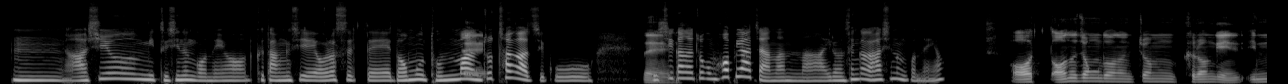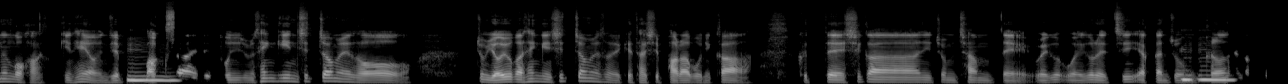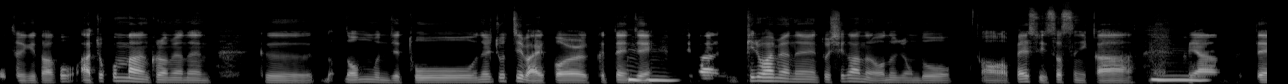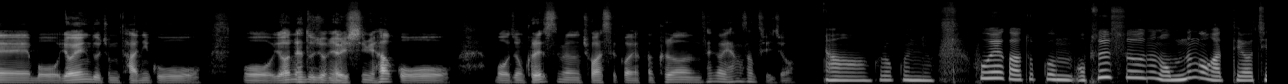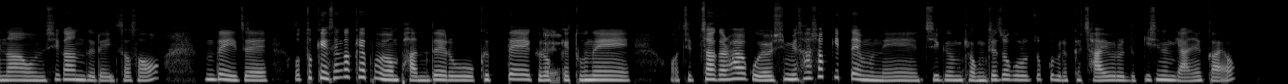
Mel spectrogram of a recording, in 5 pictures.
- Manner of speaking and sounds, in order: laughing while speaking: "연애도 좀 열심히 하고"
- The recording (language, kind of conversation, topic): Korean, podcast, 돈과 시간 중 무엇을 더 소중히 여겨?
